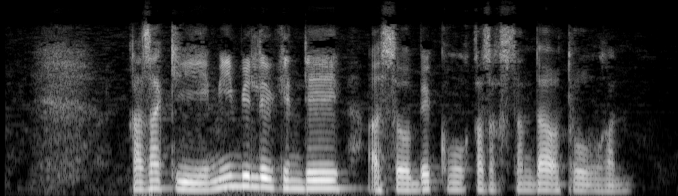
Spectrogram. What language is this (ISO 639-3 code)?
kir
